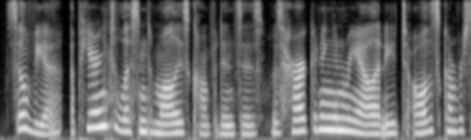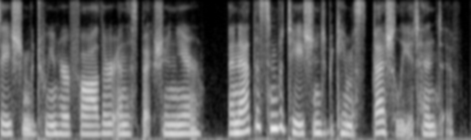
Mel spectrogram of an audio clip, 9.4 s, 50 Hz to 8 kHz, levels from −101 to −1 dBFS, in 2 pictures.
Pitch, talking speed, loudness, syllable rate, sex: 220 Hz, 185 wpm, -18 LUFS, 6.6 syllables/s, female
